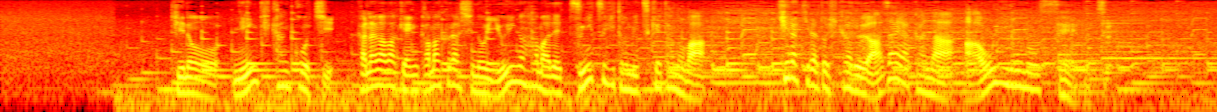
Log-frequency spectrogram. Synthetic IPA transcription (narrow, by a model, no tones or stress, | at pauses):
kʲino̞ːɲ̟ĩŋkʲi̥kãŋko̞ːt͡ɕḭkanaɡaβakẽ̞ŋkamakɯ̟ɾaɕino̞jɯ̟iŋaɦamad̪e̞t͡sɨɡʲit͡sɨɡʲit̪o̞mʲit͡sɨ̥ke̞t̪ano̞βa̰ | kʲiɾakʲiɾat̪o̞çi̥kaɾɯ̟azajakana̰a̰o̞iɾo̞no̞se̞̰ːbɯ̟̰t͡sɨ̰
